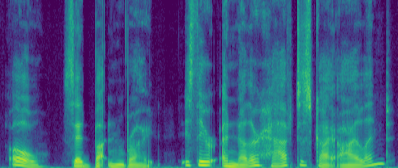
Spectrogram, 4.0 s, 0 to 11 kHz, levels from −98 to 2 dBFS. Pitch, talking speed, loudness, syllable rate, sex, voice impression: 165 Hz, 165 wpm, -18 LUFS, 4.8 syllables/s, female, feminine, middle-aged, slightly thick, tensed, powerful, clear, intellectual, calm, reassuring, elegant, slightly lively, slightly strict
